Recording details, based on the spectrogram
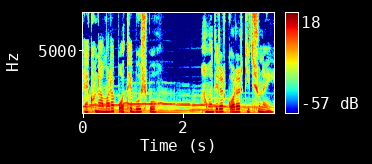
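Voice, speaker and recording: A woman playing a caring, devout farmer's wife in a cartoon fairy tale, soft and earnest. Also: mid-range voice, level tone, a little slow, vocal fry, music in the background. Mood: worried, despairing.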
